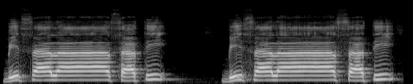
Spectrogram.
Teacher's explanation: سا کو نرمی سے پڑھنا ہے، یعنی سی ٹی کی آواز کے بغیر پڑھنا ہے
